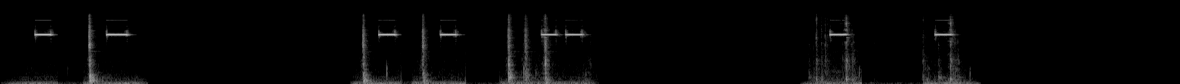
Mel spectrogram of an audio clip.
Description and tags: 19 - Washing machine, seting
Senting of washer. (more versions)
